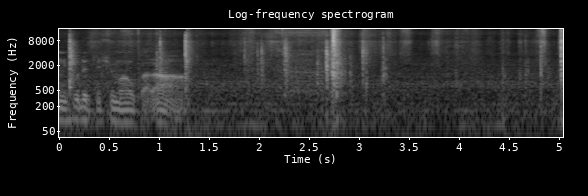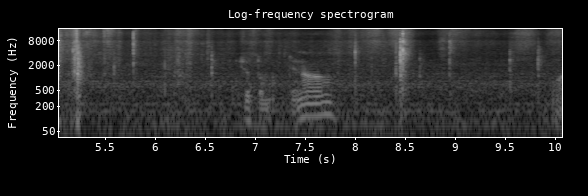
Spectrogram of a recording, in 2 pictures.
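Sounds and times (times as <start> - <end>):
paper leaflet rustling and crackling: 0.0 - 10.0.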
